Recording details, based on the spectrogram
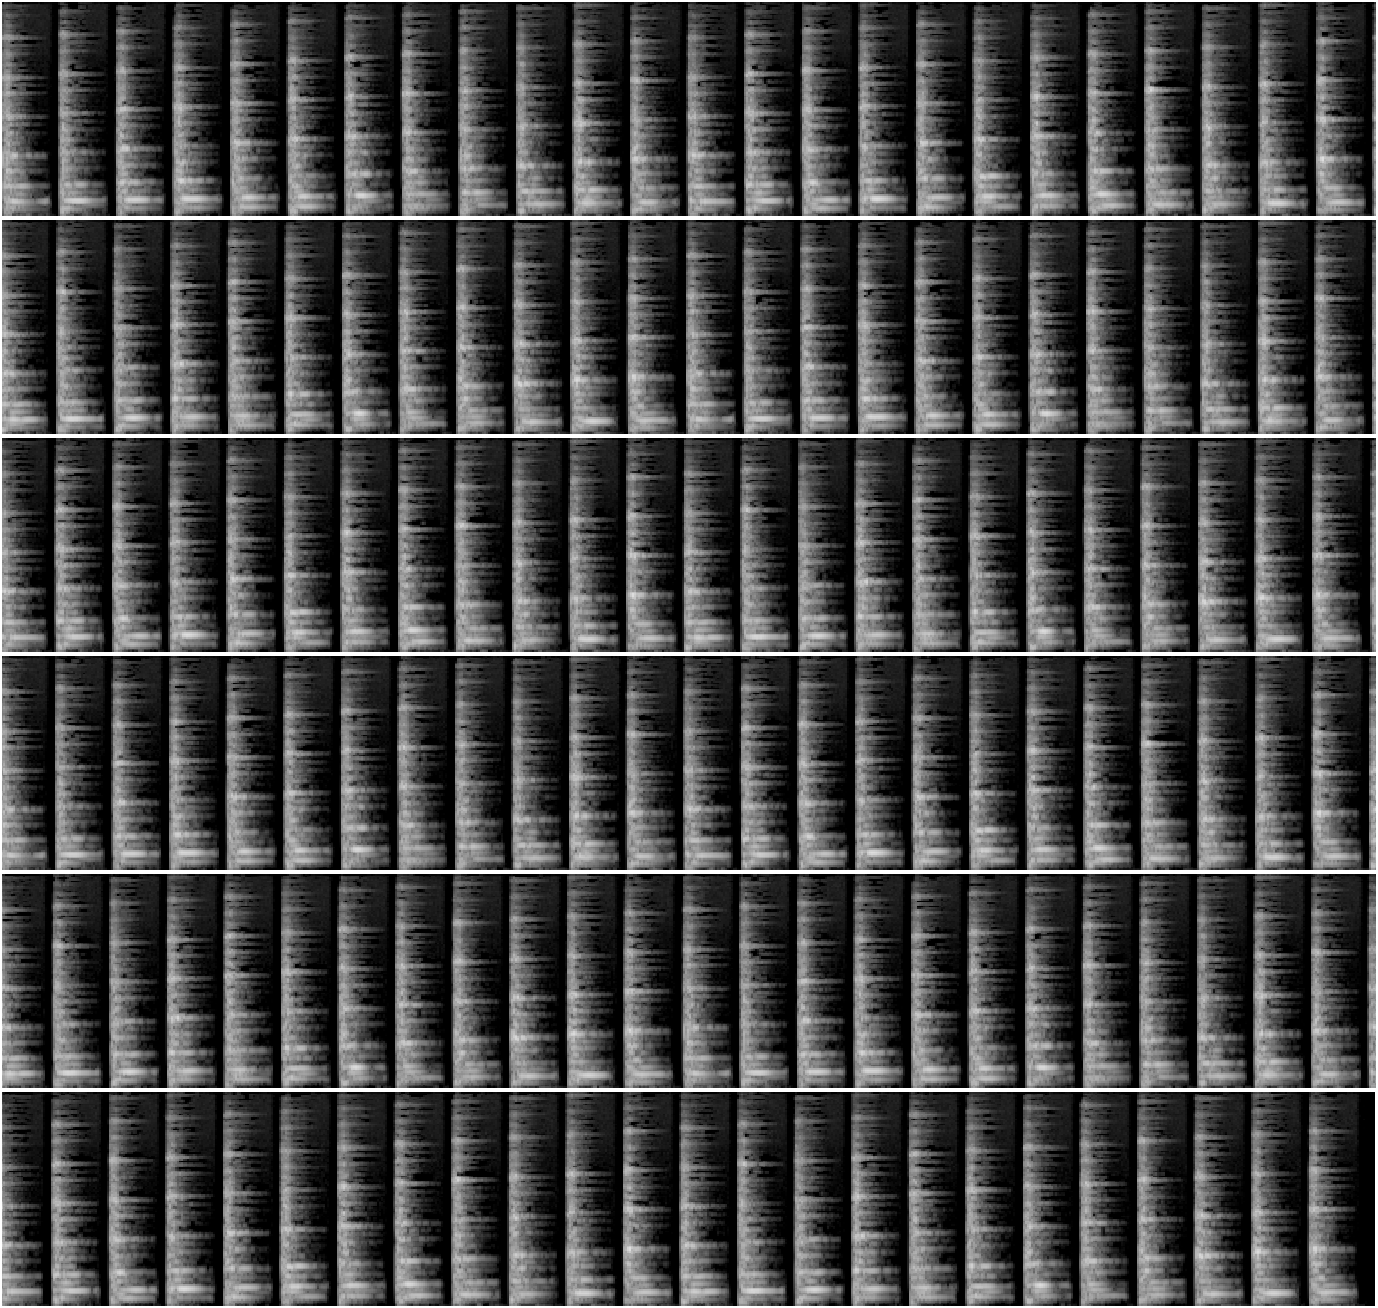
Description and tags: This is an example of the 'pitch paradox' as notes in a chromatic C scale, listen to the rising pitch, and it seems to keep rising forever, which is impossible, hence the paradox :)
